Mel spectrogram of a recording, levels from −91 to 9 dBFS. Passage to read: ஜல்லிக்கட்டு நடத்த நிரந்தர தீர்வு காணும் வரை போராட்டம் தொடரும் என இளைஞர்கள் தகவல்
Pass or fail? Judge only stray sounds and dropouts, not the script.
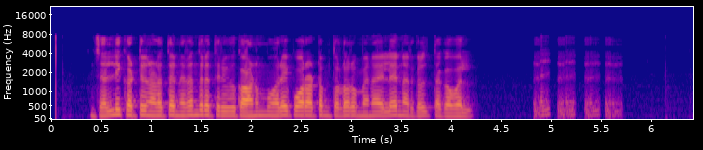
fail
